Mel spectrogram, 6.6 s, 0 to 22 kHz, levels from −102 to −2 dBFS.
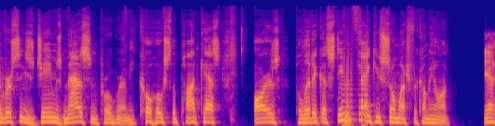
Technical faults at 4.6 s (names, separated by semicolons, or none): robotic sound from repeated short buffers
